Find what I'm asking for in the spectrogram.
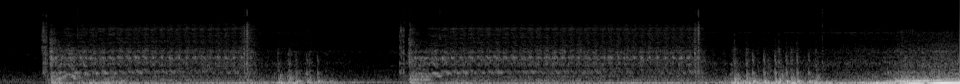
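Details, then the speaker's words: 2006 Honda Fit L13 automatic with inhibitor solenoid fault, throttle body cleaned at a shop and possibly out of tune: starter grinds through two long cranking spells before engine catches and revs; hard starting, cause suspected. "starting siya no maono tayo sa throttle body nito Kasi nilinis yung throttle body nito e sa shop kaya nawala sa tono"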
